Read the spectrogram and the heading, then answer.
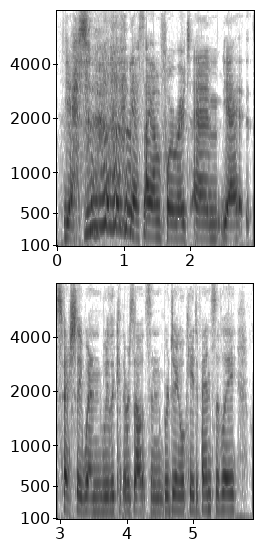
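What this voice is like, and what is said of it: Scottish accent. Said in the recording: “I am from Scotland, you might have guessed by the accent.”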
